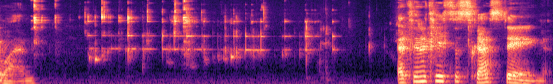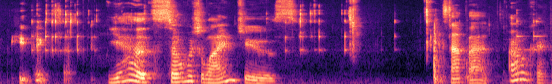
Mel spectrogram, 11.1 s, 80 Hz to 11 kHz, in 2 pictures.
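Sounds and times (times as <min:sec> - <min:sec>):
speech: 0:00.1 - 0:00.6, 0:04.0 - 0:08.6, 0:10.0 - 0:11.0
ice cubes in a drink clinking against a glass: 0:00.3 - 0:03.4, 0:04.0 - 0:09.1.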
